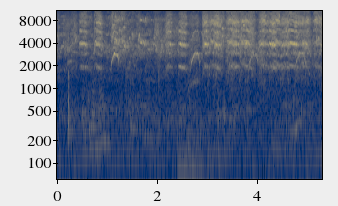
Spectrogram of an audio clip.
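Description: Parrots at a bird park in Yelagiri squawk and screech continuously in shrill overlapping calls, fairly close and loud, with no clear talk.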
